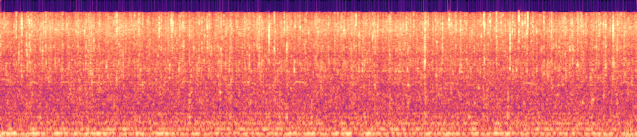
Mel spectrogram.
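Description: Foamy, polluted water gushing from a drain outlet in a concrete wall and pouring into the froth below: a steady, low rush of falling water.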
